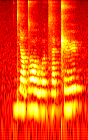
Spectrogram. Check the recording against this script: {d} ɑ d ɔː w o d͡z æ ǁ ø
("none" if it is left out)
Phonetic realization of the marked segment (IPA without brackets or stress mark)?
dʲ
